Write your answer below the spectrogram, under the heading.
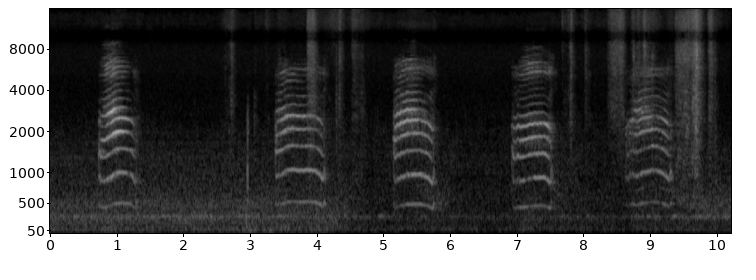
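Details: A house cat pleading at a shut door to be let upstairs, giving five drawn-out, arched meows spaced about two seconds apart, with faint rustling and a low steady indoor hum between calls.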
